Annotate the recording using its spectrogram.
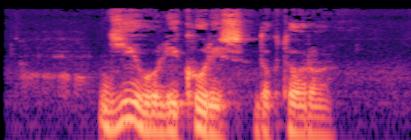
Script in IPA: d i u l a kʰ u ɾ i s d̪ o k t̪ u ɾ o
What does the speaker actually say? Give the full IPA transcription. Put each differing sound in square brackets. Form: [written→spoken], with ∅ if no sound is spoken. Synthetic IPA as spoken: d i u l [a→i] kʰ u ɾ i s d̪ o k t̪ [u→o] ɾ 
